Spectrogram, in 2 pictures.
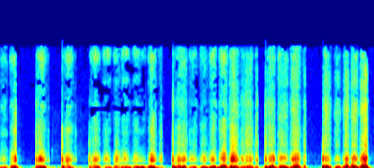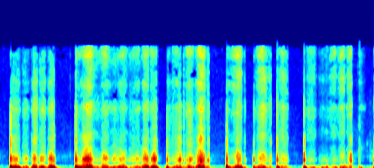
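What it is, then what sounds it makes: Pencil scratching on a paper sketch pad. A graphite pencil scribbles and scratches across a large white paper sheet on a sketch pad held upright close to the mic. Dense bursts of dry, rasping strokes come in quick succession, broken by short silent pauses, with a strong low-end body beneath the scratchy texture.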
